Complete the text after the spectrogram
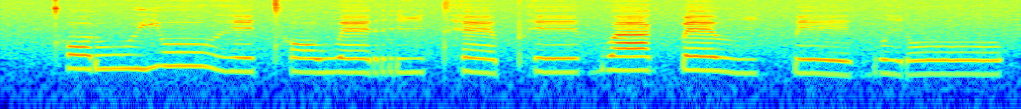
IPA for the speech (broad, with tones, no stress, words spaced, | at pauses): kʰɔ˨ɾuː˨joː˦ ɣe˨tʰɔ˨wɛ˨ ri˨tʰɛ˦˨pʰeː˦ ɡʷaː˦k͡pɛ˦βi˨ k͡peː˦˨ɡʷi˦˨ ɾoː˦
